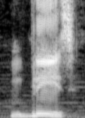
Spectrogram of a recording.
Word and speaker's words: bridge: यहाँ पर BRIDGE है तो इसे पढ़ते हैं हम ब्रिज। यहाँ पर भी डी जो है साइलेंट है, ठीक है।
